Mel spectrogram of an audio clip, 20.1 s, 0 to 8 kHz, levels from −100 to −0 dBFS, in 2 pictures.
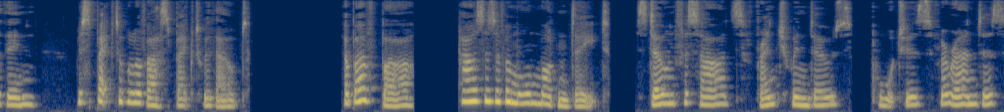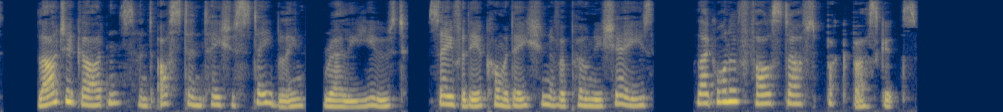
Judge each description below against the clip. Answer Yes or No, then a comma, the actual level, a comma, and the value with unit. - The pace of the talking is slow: Yes, slow, 120 wpm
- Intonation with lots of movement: No, average, 5.0 semitones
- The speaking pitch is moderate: No, high, 210 Hz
